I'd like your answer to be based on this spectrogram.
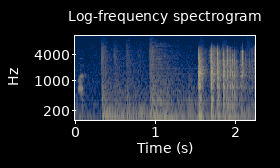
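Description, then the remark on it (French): A six-sided die (D6) clatters across a hard table, a couple of sharp ticks first, then a burst of rapid bright rattling clicks that quickly settle. No one speaks. “Je pense que c'est un D6, hein, ça?”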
